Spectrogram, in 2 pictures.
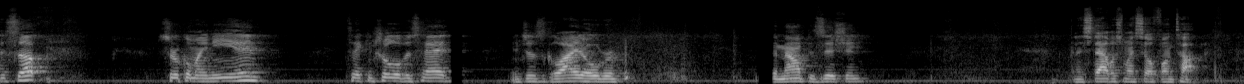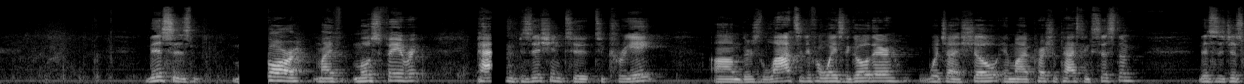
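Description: AAC frame loss with muting occurs at 4.49 to 4.64 s, 7.56 to 7.75 s, 14.82 to 15.13 s and 17.34 to 17.52 s. The lost frames decode as zeroed spectrum, and the overlapping windows fade the sound out and back in, leaving soft-edged holes of 128 to 299 ms.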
